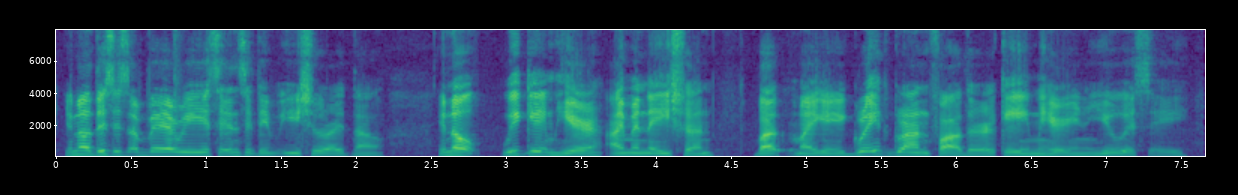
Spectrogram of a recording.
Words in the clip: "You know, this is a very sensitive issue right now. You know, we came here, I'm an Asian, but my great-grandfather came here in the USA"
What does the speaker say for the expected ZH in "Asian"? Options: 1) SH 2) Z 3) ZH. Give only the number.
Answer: 1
